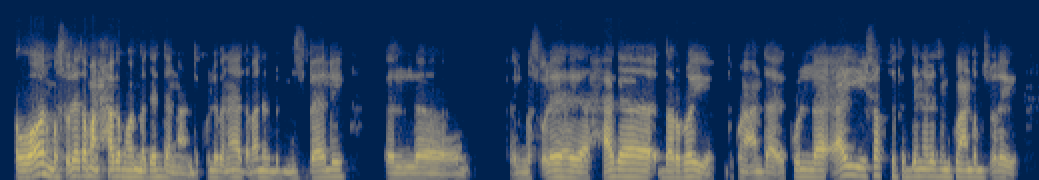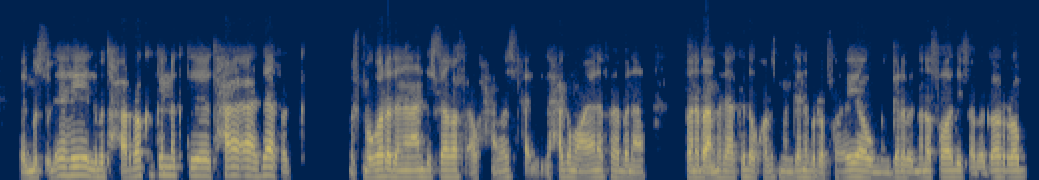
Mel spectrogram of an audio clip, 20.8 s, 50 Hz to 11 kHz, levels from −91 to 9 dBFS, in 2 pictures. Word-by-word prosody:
هو 120 +2 +7
آه، - - +10
المسؤولية 140 -3 +2
طبعًا 140 -1 +6
حاجة 130 0 +3
مُهمّة 125 -2 +1
جدًا 125 -4 -2
عند 95 - -6
كل 120 -1 -3
بني 120 +2 -1
آدم، 115 - -4
أنا 120 +1 -1
بالنسبة 110 +1 -3
لي 130 +1 -2 0.4
الم 100 -1 -1 0.7
المسؤولية 120 +4 0
هي 110 -2 +2
حاجة 125 0 +2 0.3
ضرورية 115 0 +1
بتكون - - -9
عند 110 +1 -2
أ - - 0
كل 125 0 -3
أي 145 +4 +2
شخص 150 +1 -3
في - - -11
الدنيا 130 +1 -3
لازم 130 -1 -3
يكون 125 - 0
عنده 125 0 0
مسؤولية، 120 -1 -4 0.5
المسؤولية 115 +7 -2
هي 155 +1 +4
اللي 130 -4 +1
بتحركك 130 +5 0
إنّك 155 -1 -1 0.3
ت - - -19
تحقق 150 0 +3
أهدافك، 140 -6 +2 0.6
مش - - -10
مُجرّد 130 +2 +4
إن 120 - +1
أنا 120 0 +3
عندي 125 0 0
شغف 125 0 +1
أو 105 - -3
حماس 120 +2 -7
حل - - -8
لحاجة 125 - -3
معيّنة 115 +1 0
فب 115 -2 -2
أنا 105 -2 -1 0.4
فأنا - - +2
باعملها 115 +2 +4
كده 125 - -1
وخلاص 115 +1 -7
من 110 -1 -8
جانب 120 0 -4
الرفاهية 115 +3 -1
ومن 105 -3 -1
جانب 115 +2 -3
إن 110 +1 -4
أنا 115 0 +1
فاضي 120 +1 0
فباجرّب، 120 +4 0
120 Hz, 190 wpm, -22 LUFS, 115-130 Hz, 0.7 s, آه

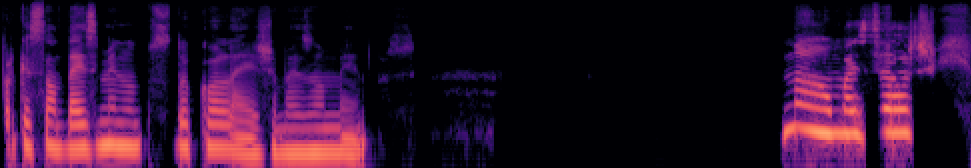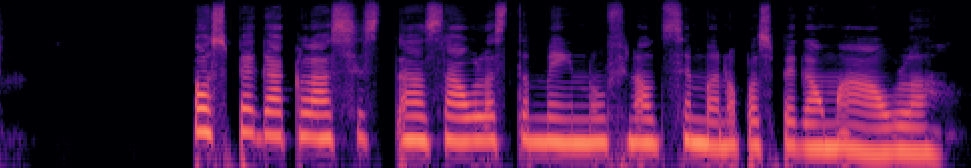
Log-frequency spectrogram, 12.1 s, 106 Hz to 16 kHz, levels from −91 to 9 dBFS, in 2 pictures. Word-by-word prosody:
Porque 205 +1 -4
são 200 +1 -2
10 195 +1 0
minutos 210 -1 0
do 205 -1 -2
colégio, 180 - -3
mais 175 0 -1
ou 175 - +1
menos. 175 0 -2 2.6
Não, 330 -2 +5
mas 295 -2 +4
eu 310 -1 +6
acho 310 -1 -1
que - - -20 1.2
posso 315 -3 +3
pegar 285 -3 0
classes 265 -2 -2
as 250 0 0
aulas 245 0 +1
também 240 -2 0
no 230 0 +2
final 230 0 -1
de 225 - -10
semana, 225 -4 0
eu 220 - -3
posso 215 -2 -6
pegar 205 -1 -2
uma 200 0 +1
aula. 180 -2 -2
225 Hz, 145 wpm, -24 LUFS, 200-260 Hz, 2.6 s, eu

